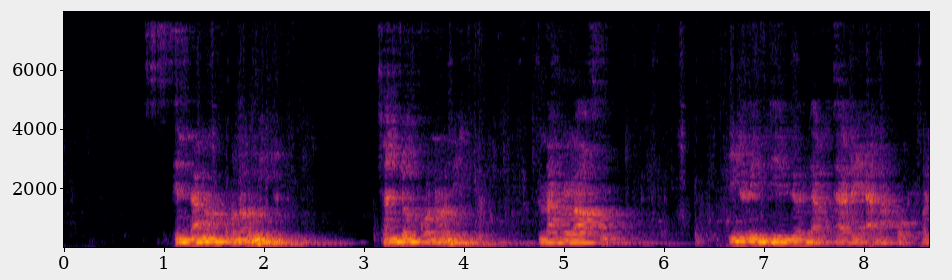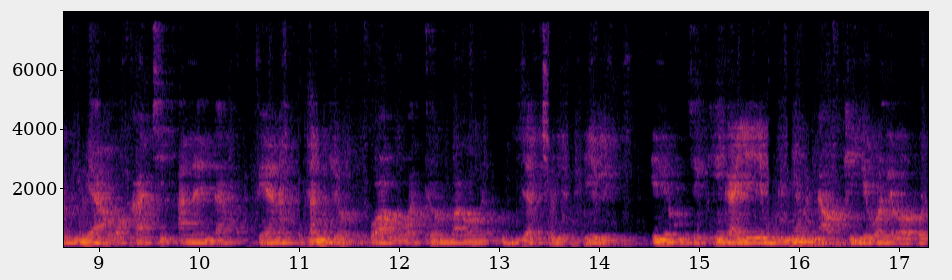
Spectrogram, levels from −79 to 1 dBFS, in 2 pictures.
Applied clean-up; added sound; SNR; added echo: neural separator model SepFormer DNS4.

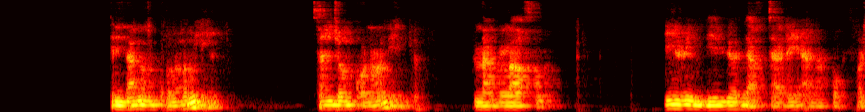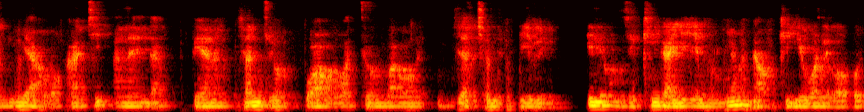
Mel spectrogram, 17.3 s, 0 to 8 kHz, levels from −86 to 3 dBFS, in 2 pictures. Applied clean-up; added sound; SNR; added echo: neural mask model DeepFilterNet 3.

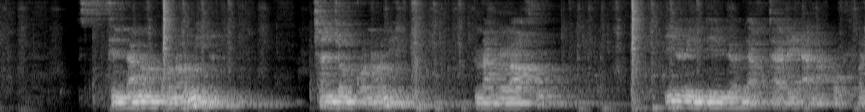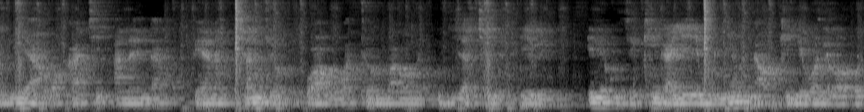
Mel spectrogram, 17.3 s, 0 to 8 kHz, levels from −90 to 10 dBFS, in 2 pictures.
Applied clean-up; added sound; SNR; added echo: none; Engine; 14 dB; reverberation time 0.9 s.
